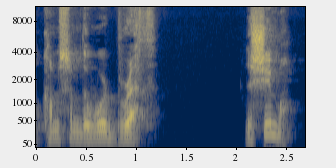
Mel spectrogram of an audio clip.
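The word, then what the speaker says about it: נשימה: Neshima. It's connected. Neshama, soul. Neshima, same letters but pronounced differently, is breath.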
